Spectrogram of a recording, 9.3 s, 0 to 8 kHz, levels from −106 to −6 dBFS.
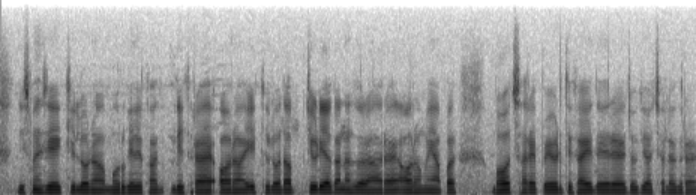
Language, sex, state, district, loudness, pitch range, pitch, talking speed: Hindi, male, Chhattisgarh, Raigarh, -18 LUFS, 120-125 Hz, 125 Hz, 240 wpm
